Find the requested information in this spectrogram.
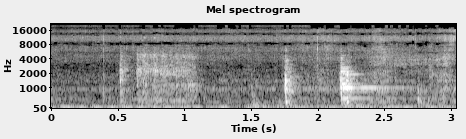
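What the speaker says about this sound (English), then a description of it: "I'm going to stir those through." Chicken tikka masala ingredients stirred in a sizzling pan, a steady frying hiss with a few scraping strokes of the spoon standing out, close and without talk.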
